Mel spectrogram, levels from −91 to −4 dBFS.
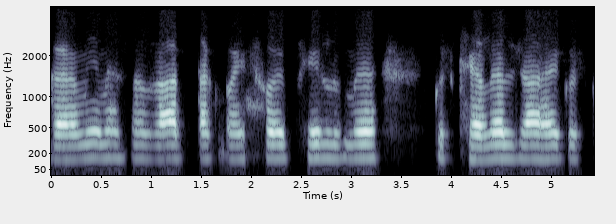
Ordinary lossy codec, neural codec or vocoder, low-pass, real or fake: Opus, 16 kbps; none; 3.6 kHz; real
